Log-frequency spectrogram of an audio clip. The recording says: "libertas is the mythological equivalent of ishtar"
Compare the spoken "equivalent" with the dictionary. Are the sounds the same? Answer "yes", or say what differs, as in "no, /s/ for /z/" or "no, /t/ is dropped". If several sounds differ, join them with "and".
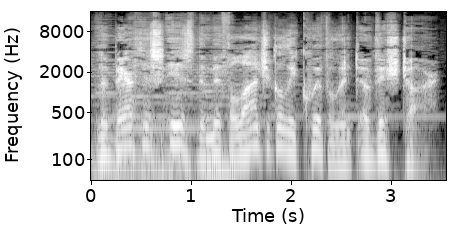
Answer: yes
